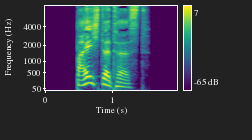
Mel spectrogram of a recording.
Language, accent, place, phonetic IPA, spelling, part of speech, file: German, Germany, Berlin, [ˈbaɪ̯çtətəst], beichtetest, verb, De-beichtetest.ogg
- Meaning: inflection of beichten: 1. second-person singular preterite 2. second-person singular subjunctive II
